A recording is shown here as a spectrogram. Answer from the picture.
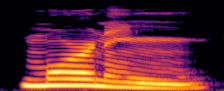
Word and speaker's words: morning: exemplo na palavra morning morning veja que eu não pronuncio o g e este n agora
